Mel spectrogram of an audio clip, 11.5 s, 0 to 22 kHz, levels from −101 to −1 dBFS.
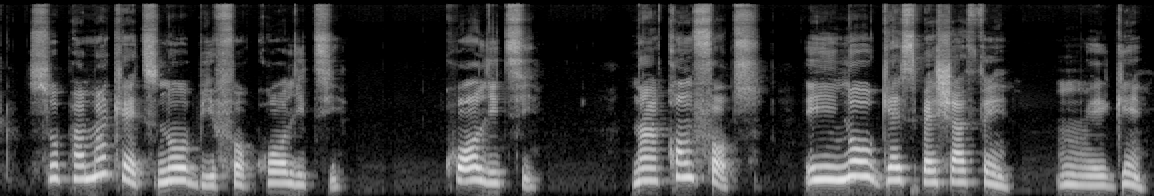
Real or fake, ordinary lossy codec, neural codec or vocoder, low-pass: real; none; none; none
